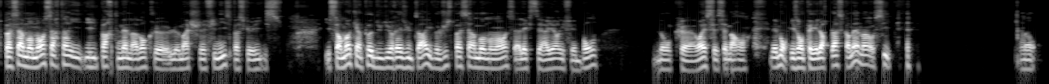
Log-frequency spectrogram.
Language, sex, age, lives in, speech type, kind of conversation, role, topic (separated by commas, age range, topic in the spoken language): French, male, 35-39, France, conversation, unstructured, none, Qu’est-ce qui te rend heureux lorsque tu participes à un événement collectif ?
